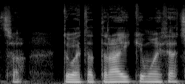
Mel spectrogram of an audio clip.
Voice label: "draig", Welsh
